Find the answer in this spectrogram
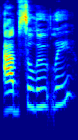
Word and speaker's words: absolutely: So how do we pronounce absolutely? So the stress is on the third syllable. We would say absolutely. So there's 4 syllables in total.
